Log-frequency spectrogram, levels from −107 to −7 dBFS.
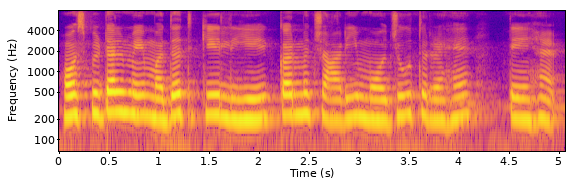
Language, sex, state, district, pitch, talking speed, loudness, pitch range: Hindi, female, Gujarat, Valsad, 220 Hz, 120 wpm, -16 LUFS, 205-235 Hz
